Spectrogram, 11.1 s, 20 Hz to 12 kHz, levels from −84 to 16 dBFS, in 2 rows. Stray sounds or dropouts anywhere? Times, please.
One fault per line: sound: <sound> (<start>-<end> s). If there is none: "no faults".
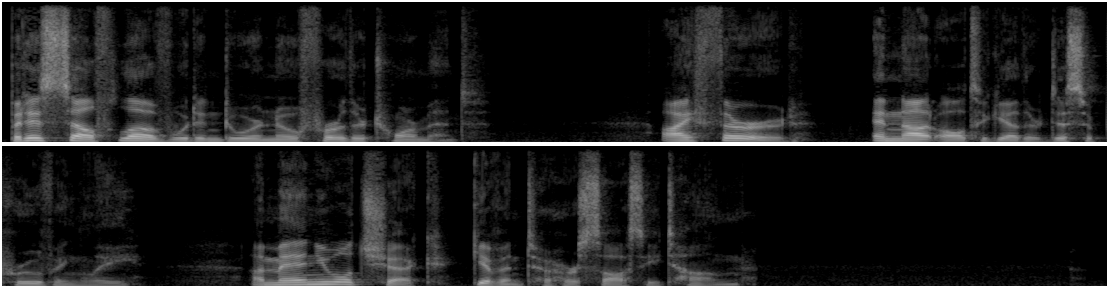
no faults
